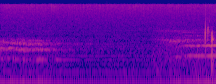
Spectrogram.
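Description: Near silence: room tone with a faint hum.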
